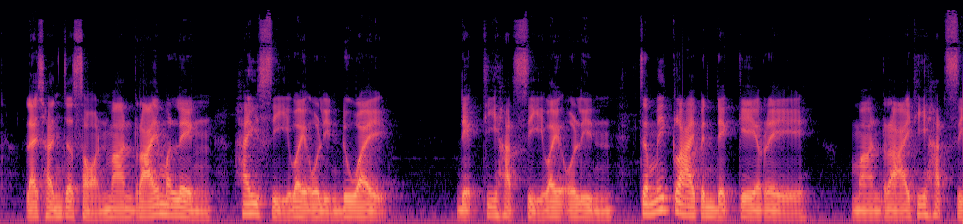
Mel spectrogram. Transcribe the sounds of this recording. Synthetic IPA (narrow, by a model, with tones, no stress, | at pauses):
lɛ˦˥t͡ɕʰa˦˥nt͡ɕa˨˩ʔsɔː˩˦nmaː˧nɾaː˦˥jmaː˧le˧ŋ | ha˥˩jsiː˩˦wa˧jʔoː˧li˧˥ndu˥˩əj | de˨˩k̚t̪ʰiː˥˩ɦa˨˩t̪̚siː˩˦wa˧jʔoː˧li˧n | t͡ɕa˨˩ma˥˩jklaː˧jpe˧nde˨˩kːeː˧ɾeː˧ | maː˧nɾaː˦˥jt̪ʰiː˥˩ɦa˨˩t̪̚si˨˦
